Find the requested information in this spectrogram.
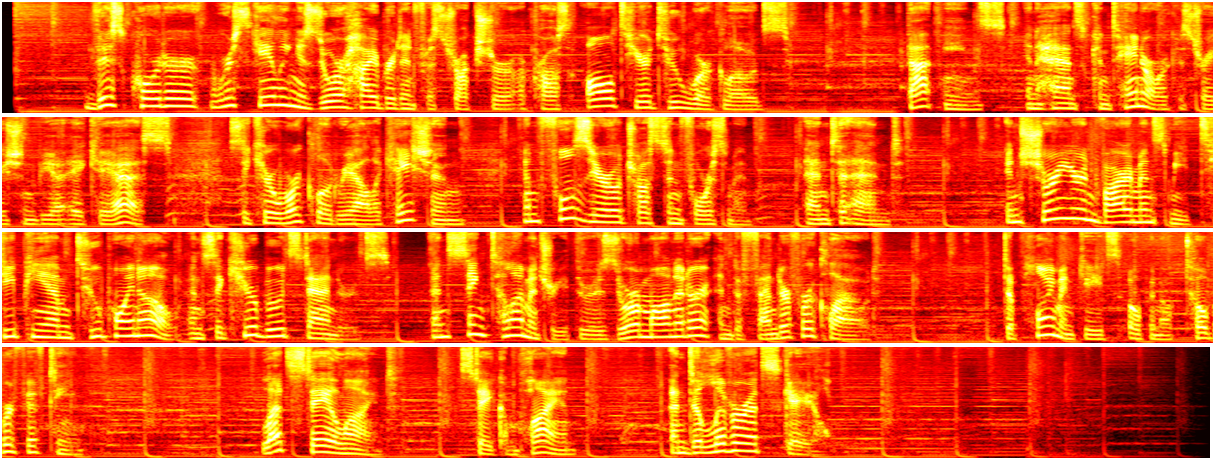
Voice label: Corporate

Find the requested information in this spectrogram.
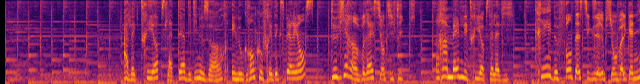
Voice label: Commercial French English

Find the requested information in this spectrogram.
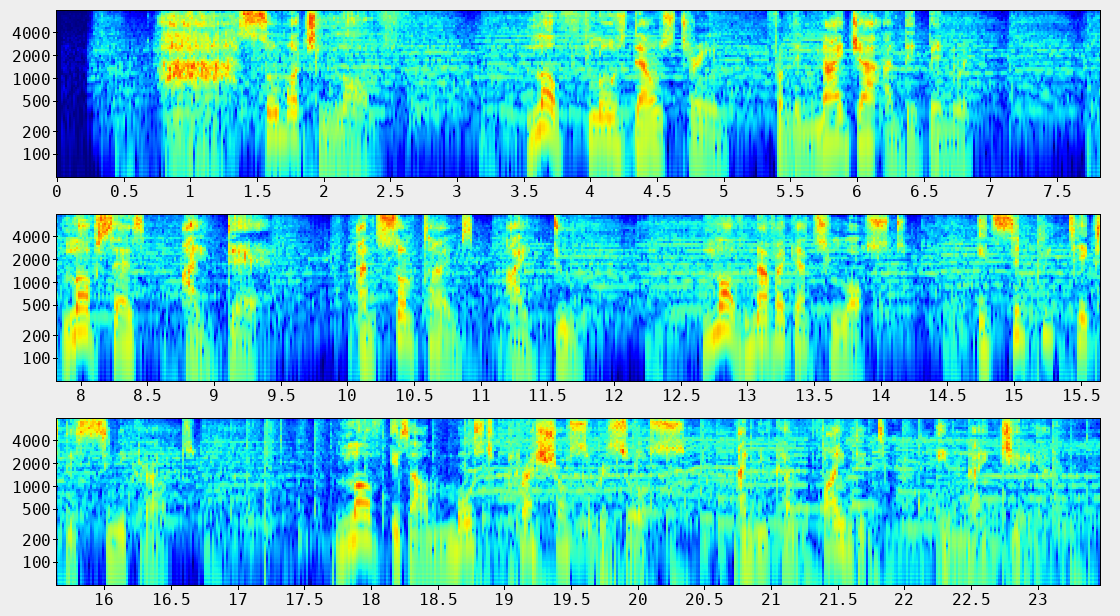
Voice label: Nigerian Accent

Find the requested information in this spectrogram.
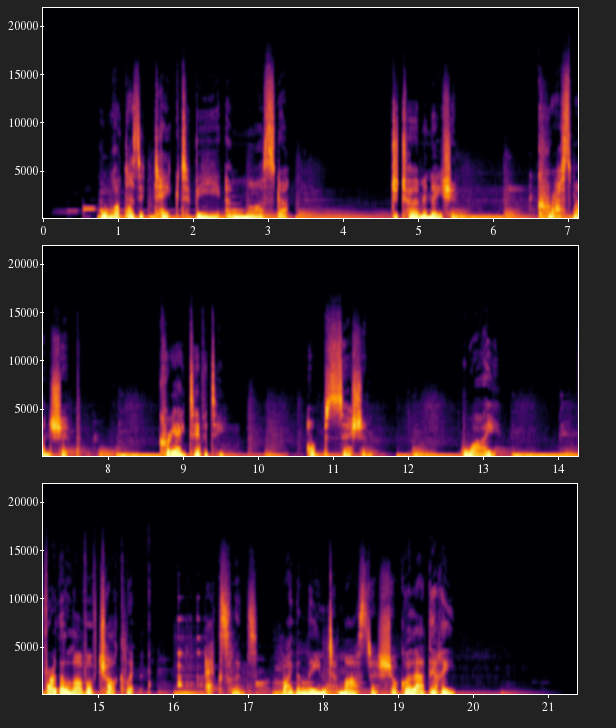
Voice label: Commercial

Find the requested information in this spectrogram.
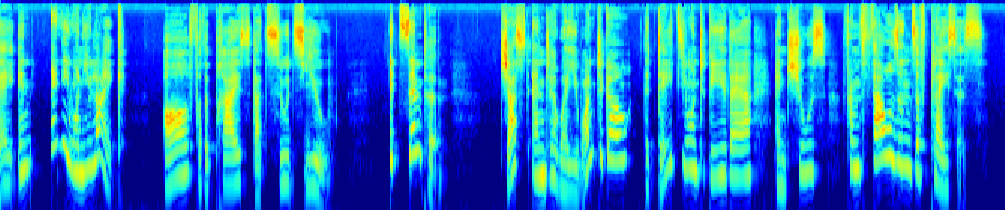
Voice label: Ad English with heightened German accent; AirBnB

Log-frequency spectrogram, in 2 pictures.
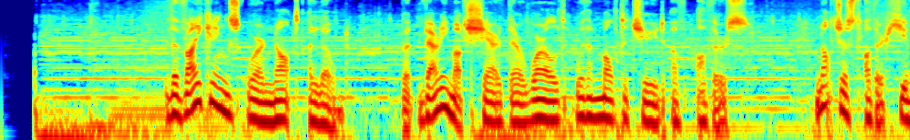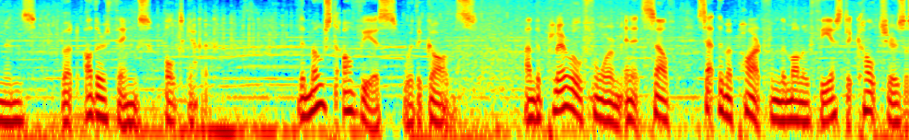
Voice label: Documentary

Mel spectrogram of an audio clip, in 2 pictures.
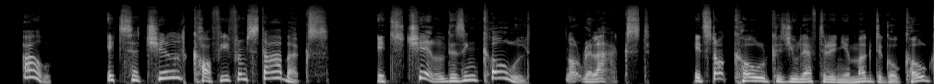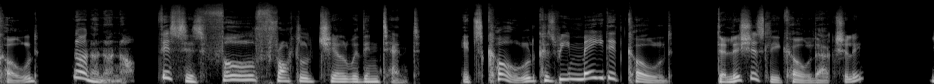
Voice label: Commercial; Starbucks

